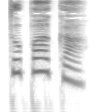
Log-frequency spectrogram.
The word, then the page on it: ತುಪಾಕಿ: tupāki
